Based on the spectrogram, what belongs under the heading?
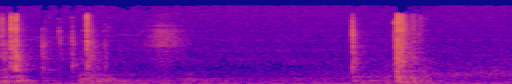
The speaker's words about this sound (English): The door to the lounge.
